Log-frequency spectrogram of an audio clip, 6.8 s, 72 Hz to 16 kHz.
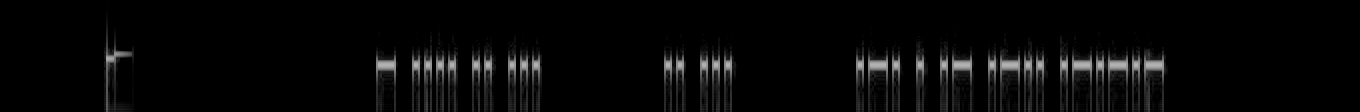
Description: Morse code, heard as a keyed tone, about 40 wpm, 700 Hz. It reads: THIS IS REAL.
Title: 3x Word-Spacing - Sentences from Top 300 Words - 40wpm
